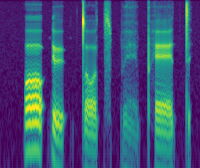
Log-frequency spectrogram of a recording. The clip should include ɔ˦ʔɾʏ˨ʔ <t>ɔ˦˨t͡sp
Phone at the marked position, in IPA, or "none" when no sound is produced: t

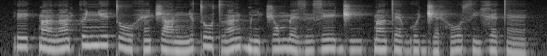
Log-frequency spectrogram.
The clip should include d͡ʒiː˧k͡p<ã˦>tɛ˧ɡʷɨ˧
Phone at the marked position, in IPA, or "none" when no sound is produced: ã˦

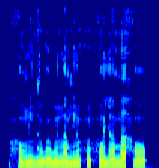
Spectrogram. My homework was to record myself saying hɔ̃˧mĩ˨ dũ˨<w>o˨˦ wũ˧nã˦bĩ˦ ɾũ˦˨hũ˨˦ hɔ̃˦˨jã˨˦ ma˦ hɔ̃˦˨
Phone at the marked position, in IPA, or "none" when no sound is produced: w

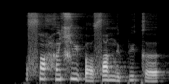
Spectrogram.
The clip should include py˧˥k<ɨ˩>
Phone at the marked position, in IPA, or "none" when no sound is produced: ə˩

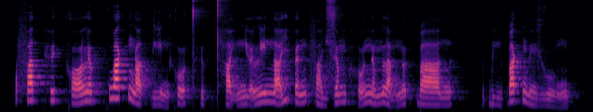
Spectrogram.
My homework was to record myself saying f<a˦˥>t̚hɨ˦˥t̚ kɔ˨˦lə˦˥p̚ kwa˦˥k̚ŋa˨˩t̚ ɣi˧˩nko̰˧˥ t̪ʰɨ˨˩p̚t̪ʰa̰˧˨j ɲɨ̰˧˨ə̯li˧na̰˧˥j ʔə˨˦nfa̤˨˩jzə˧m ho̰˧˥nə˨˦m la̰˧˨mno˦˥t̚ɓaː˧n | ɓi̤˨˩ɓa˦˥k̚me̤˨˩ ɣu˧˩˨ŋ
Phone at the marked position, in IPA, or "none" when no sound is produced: a˦˥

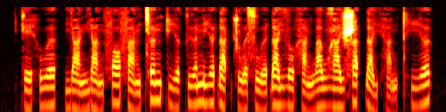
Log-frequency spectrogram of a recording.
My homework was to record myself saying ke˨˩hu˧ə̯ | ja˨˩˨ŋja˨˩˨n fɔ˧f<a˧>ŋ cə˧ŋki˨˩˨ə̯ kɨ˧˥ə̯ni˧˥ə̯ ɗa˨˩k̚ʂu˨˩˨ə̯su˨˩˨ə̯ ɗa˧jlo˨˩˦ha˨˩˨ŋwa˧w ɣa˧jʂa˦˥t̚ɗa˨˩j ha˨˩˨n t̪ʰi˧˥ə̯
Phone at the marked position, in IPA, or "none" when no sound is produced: a˨˩˨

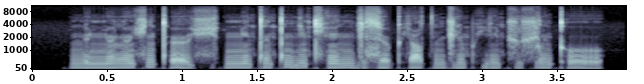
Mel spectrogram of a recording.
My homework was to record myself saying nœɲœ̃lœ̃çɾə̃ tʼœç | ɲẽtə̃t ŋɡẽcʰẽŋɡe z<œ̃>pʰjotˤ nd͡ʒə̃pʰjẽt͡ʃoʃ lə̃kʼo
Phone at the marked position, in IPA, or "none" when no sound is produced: œ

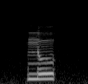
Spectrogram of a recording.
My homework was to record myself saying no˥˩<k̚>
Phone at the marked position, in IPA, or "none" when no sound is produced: k̚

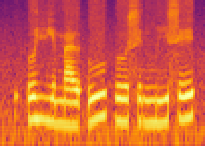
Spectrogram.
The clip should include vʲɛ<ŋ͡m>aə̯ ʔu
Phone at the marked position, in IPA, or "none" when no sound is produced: m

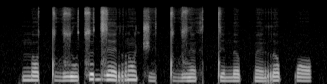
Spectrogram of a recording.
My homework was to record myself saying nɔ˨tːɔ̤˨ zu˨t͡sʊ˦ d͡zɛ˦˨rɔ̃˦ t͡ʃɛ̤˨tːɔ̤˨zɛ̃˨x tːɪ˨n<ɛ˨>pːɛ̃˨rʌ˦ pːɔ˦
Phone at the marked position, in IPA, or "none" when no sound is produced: ɜ˨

